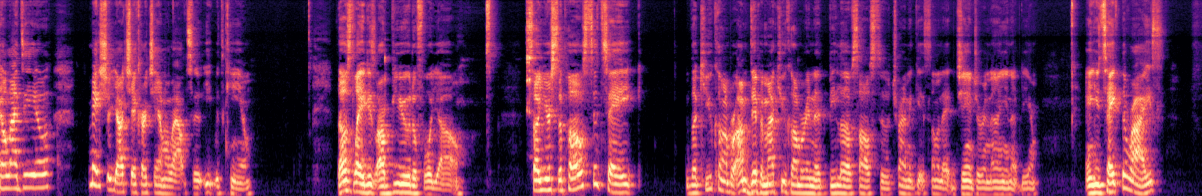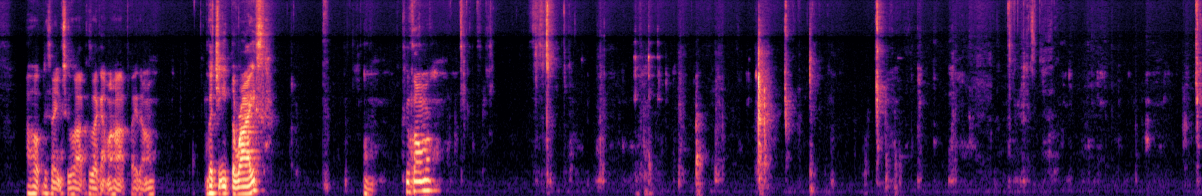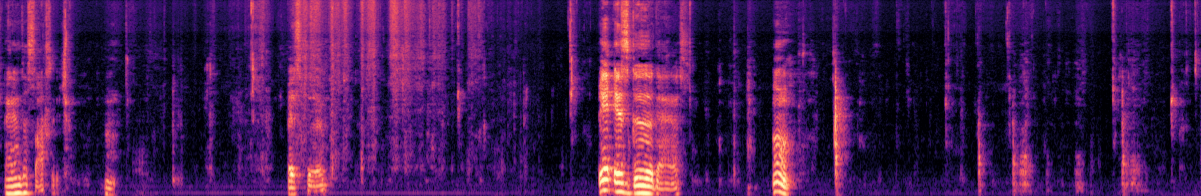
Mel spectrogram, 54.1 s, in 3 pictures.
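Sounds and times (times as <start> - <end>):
crunchy chewing: 24.6 - 36.1, 37.0 - 45.0, 46.4 - 54.0.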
